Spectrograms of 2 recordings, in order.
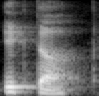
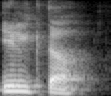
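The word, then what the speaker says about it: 읽다: Par exemple lire en coréen se dit ikta. Mais ça s'écrit ilta. Sauf qu'on prononce pas le L parce que vu que la deuxième syllabe da commence par une consonne, c'est difficile de prononcer le L.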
